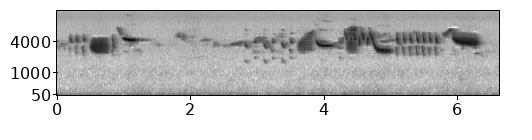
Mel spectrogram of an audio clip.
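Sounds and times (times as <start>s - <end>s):
common linnet singing: 0.0s - 6.6s.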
